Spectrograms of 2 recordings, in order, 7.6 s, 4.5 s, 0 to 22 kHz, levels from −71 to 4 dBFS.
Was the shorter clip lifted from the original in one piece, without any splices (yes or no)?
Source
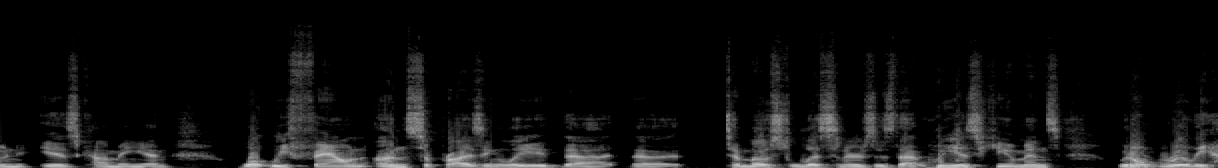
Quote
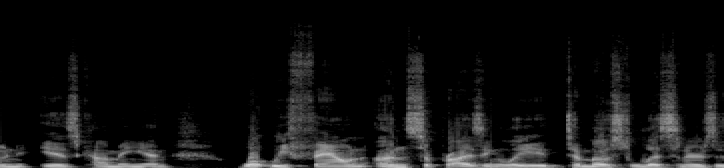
no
